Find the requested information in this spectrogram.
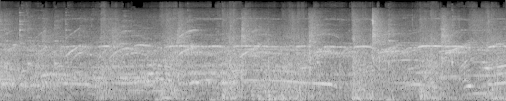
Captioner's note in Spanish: Gritos y silbidos al unísono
